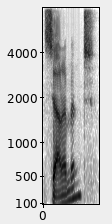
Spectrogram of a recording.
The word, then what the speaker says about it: settlement: And the next one, salament, yeah, salament, satal, yeah, settlement, we pronounce it salament, yeah, a place where people come to live or the process of settling in such a place.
